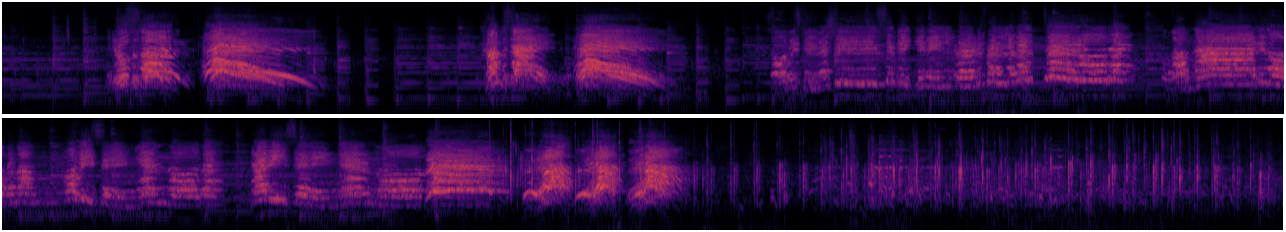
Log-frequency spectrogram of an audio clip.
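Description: A group of voices gives two long shouts that fall in pitch, then sings a song together to an acoustic guitar. Near the end the singing stops and the guitar keeps strumming on its own.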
